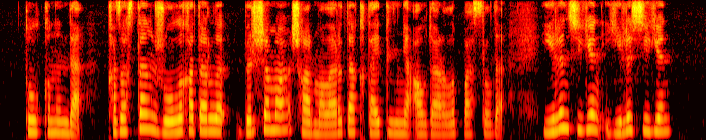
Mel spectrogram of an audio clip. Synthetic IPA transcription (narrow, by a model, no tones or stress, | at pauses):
t̪ʰo̞lˠqənənd̪ɑ̰ | qʰɑzɑqst̪ɑnʒo̞lˠəqʰɑt̪ɑɾlˠəbɪɾʃɑmɑʃəʁɑɾmɑlˠɑɾəd̪ɑqʰə̥t̪ɑjt̪ʰɪlɪne̞̰ʔɑwd̪ɑɾəlˠəp̚bɑsəlˠd̪ə̰ | je̞lɪnsʏjɡʲe̞nje̞lɪsʏjɡʲe̞n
